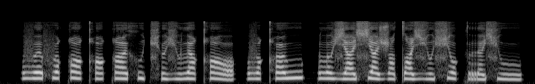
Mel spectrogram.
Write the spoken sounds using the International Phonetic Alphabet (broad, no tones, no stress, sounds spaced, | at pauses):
v ɜ f u q ɔ qʰ ɔ q ɜ x u t͡ɕʰ ɵ ʑ u l ɐ qʰ ɔ | v ɐ qʰ u | l ɔ ʑ a ɕ a ʒ ɵ tˤ ɐ ʑ o ɕ ɔ k r ɐ ɕ u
